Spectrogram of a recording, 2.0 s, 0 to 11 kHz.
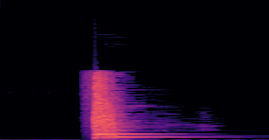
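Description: A single shot from an AGT Vulcan 3 .22 PCP air rifle: one sharp report about two-thirds of a second in, followed by a ringing tone that dies away over about a second.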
